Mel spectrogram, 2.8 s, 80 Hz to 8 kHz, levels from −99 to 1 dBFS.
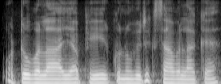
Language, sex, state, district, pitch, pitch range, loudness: Maithili, male, Bihar, Purnia, 135 Hz, 135-140 Hz, -15 LUFS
